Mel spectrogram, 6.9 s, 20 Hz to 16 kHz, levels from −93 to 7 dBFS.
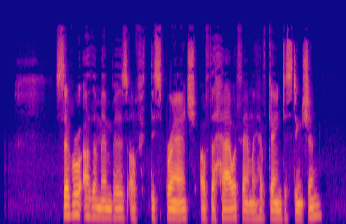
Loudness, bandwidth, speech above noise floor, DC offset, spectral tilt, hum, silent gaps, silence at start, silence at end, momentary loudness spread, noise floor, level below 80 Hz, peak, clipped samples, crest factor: -23 LUFS; 11 kHz; 35 dB; under 0.1%; -4.5 dB/octave; none; none; 1.15 s; 0.5 s; 10 LU; -57 dBFS; -54 dBFS; -2 dBFS; under 0.1%; 22 dB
